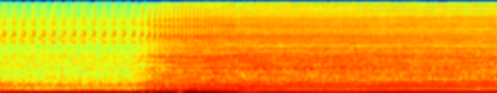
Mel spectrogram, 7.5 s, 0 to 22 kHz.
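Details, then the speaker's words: 2002 Rover 75/MG ZT engine, warm at idle with the temperature gauge normal, rather smoky. There is no obviously bad sound apart from a light, quick ticking from a couple of tappets, suspected to be losing some oil pressure. "but I cannot hear any obviously bad sound from the sound from the entr apart from a couple of taets that's loing a bit of oil"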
